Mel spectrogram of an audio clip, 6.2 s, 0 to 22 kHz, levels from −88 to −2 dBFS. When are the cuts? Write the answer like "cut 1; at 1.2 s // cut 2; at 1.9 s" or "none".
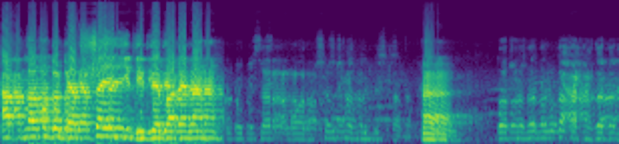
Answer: cut 1; at 2.2 s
